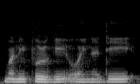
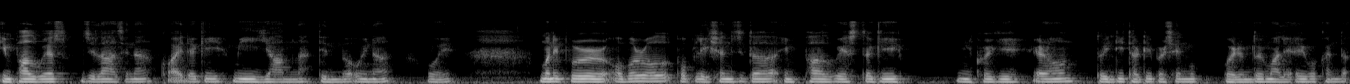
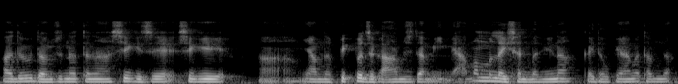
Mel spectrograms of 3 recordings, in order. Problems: background sounds at intervals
